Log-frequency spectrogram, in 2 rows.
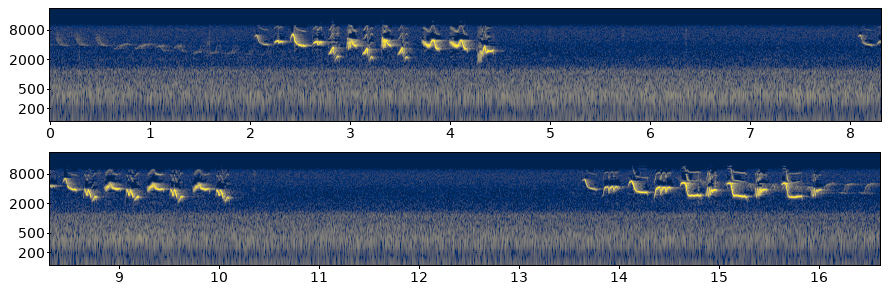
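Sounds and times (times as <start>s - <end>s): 
European pied flycatcher song: 0.0s - 4.6s, 8.1s - 10.2s, 13.6s - 16.6s.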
